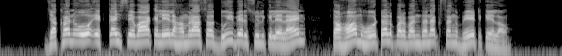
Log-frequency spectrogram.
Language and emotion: Maithili, angry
